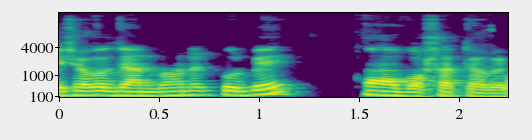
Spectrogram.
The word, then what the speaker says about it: bus: taxi, voiture, ভুয়াতো, correct, bus, বুস, bus, নট বাস, বুস, bus, train, ট্রান, কি হবে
